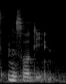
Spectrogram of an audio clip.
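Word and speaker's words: Misseldine: It's Misseldean.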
